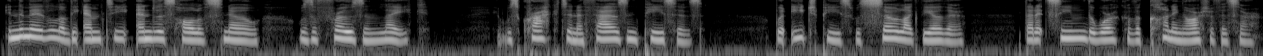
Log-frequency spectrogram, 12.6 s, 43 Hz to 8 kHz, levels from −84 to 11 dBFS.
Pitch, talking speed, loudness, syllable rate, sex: 200 Hz, 180 wpm, -23 LUFS, 5.1 syllables/s, female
